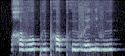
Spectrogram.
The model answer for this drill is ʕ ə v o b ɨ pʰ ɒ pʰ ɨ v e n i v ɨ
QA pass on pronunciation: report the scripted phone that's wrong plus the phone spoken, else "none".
ʕ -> χ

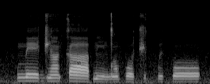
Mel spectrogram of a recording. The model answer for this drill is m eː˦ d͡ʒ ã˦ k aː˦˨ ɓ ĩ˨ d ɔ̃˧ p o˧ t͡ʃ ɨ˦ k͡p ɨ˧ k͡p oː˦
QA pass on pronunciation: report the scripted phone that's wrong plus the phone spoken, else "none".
none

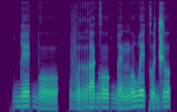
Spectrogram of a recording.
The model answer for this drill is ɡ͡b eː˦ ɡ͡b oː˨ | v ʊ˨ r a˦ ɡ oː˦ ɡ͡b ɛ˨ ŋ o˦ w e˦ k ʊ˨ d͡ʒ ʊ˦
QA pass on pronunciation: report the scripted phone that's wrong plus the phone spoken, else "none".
none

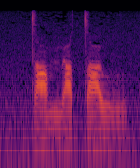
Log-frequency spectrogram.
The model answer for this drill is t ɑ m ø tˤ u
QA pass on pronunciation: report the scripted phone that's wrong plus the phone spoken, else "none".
none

